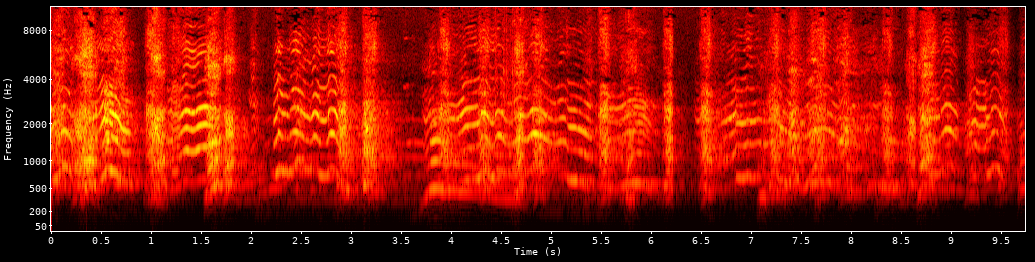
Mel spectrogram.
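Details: Several African wild dogs with an impala head twitter together in high, squeaky, chirping calls that rise and fall rapidly, with overlapping whines and yelps in quick bursts forming a continuous, excited chorus.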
